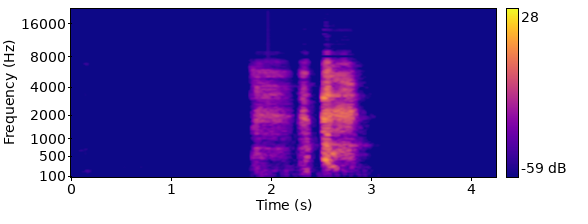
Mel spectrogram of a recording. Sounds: Sneeze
